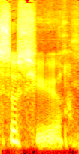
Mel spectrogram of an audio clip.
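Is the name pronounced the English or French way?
French. The name is said with a French pronunciation. "I'm just going to pronounce it the French way"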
